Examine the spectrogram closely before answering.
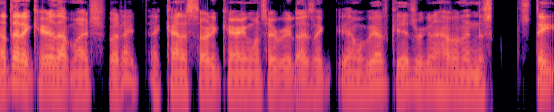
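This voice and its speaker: The speech is mumbled and very fast, with an American accent and fairly even intonation. The sound is dry and close with no echo. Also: man, medium pitch for a man. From Miami, Florida. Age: 30s. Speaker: manufacturing controls engineer. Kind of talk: casual chat. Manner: mumbling.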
